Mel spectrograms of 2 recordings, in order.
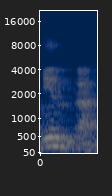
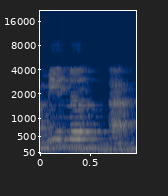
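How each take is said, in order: First: The n is held clearly before the vowel. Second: The n is released with an extra bounce. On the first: The speaker calls it right. "Ini min jelas" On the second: The speaker calls it wrong. "Yang salah min a. ... Tidak boleh pakai pokola"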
